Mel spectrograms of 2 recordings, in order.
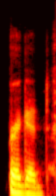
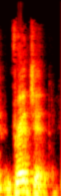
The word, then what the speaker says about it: Brigid: Brigid. Am I saying it wrong? – Brigid. Yeah. Yep.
